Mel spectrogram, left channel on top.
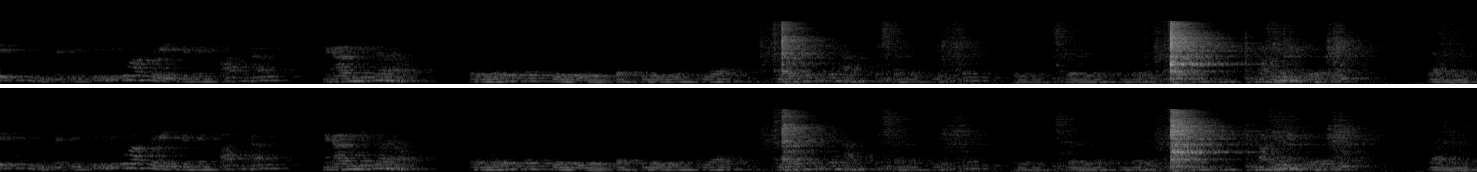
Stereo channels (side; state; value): both; normal; correlation 0.64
